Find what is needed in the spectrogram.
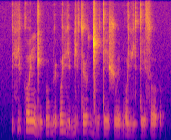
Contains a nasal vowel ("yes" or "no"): no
